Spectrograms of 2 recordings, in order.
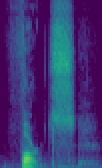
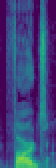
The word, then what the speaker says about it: Faartz: His name, and this is not a lie, by the way, his first name is spelled W-H-E-T, Dr. Wet Farts. Farts, F-A-A-R-T-Z. He's a real person. He's been interviewed many times. – W-H-E-T, first name? – W-H-E-T, Dr. Yeah.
